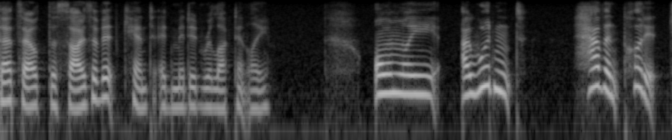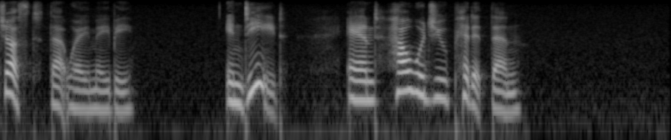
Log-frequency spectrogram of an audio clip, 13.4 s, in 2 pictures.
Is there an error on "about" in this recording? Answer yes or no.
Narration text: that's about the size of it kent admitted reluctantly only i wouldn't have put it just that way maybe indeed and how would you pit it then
yes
